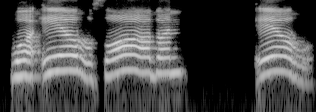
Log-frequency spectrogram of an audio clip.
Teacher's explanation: را موٹا ہو جائے گا, تفخیم ہوگا. مرصادن, مر, را ساکن اور اس سے پہلے کسرہ اور اس کے بعد حروف مستعلیہ.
